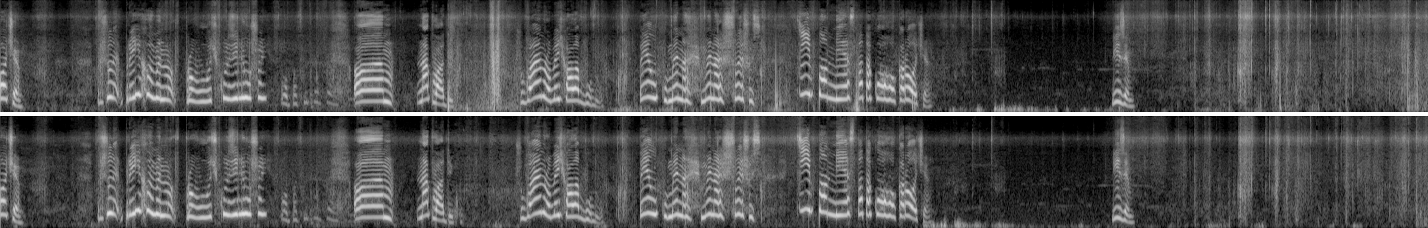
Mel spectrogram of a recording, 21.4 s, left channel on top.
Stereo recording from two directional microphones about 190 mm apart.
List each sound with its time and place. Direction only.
0.0 s speech: centre (ahead or behind)
1.2 s a child's voice: 15° right (ahead or behind)
5.0 s a child's voice: 10° right (ahead or behind)
7.8 s a child's voice: 15° right (ahead or behind); by 13.9 s centre (ahead or behind)
16.6 s speech: centre (ahead or behind)
18.1 s walk: 45° left (ahead or behind)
